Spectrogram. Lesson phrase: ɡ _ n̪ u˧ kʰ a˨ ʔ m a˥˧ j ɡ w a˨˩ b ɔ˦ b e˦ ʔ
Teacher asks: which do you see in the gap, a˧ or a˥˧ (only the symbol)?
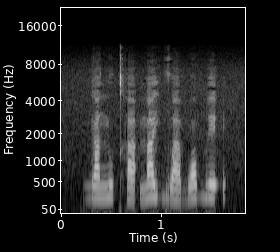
a˧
